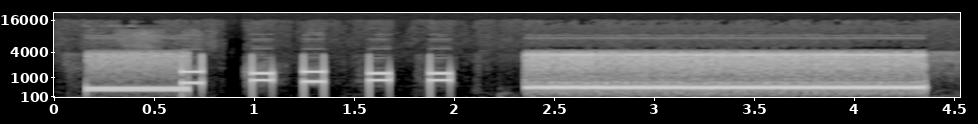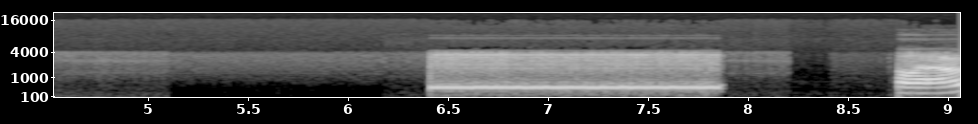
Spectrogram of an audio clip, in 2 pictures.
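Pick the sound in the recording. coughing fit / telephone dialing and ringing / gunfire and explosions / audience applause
telephone dialing and ringing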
